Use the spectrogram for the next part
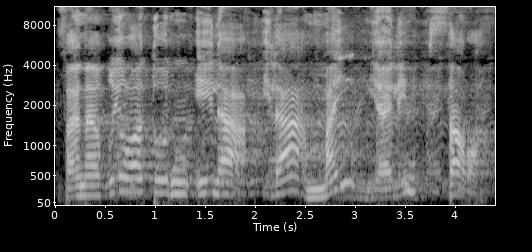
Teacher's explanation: را کو پر پڑھیں گے اور گول تا کو وقف کی حالت میں ہائی ساکنہ سے بدل دیں گے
